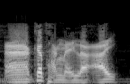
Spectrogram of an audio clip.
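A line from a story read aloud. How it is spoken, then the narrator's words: Cold, murderous. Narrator (Vietnamese): hỏi, giọng lạnh lùng như sẵn sàng giết người nếu cảm thấy cần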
